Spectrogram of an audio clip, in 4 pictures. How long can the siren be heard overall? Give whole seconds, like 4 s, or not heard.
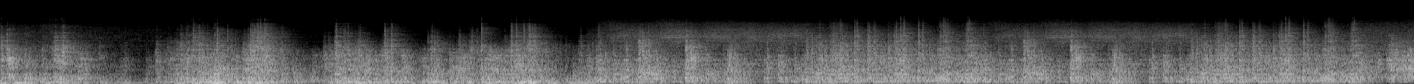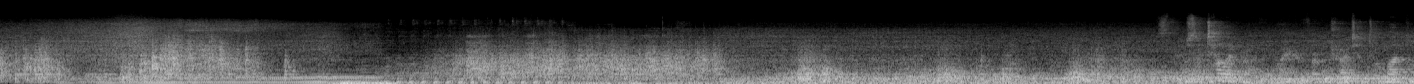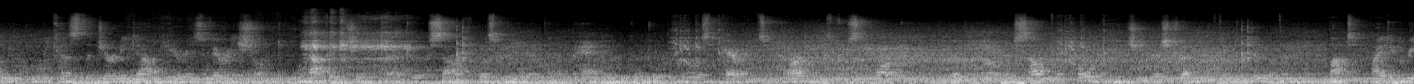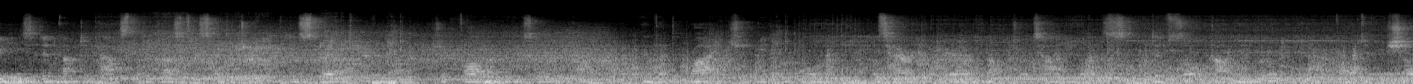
not heard.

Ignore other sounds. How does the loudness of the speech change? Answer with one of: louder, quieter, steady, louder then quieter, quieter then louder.
steady.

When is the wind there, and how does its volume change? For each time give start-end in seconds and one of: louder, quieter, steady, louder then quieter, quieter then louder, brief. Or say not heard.
0.0-56.5 steady.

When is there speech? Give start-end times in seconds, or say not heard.
25.6-56.5.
